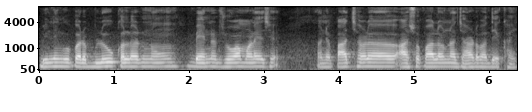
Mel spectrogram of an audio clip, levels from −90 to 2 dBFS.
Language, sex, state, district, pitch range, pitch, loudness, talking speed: Gujarati, male, Gujarat, Gandhinagar, 135-140 Hz, 135 Hz, -16 LUFS, 130 wpm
